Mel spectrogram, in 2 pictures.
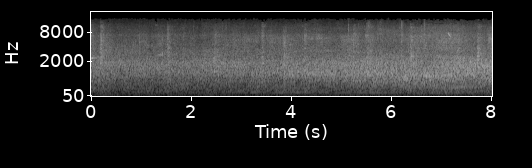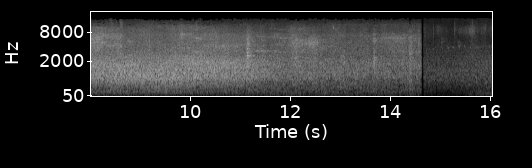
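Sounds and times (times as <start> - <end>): train wheels rolling on rails: 0.0 - 14.9.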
